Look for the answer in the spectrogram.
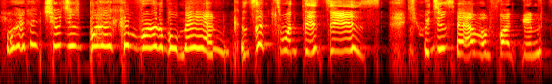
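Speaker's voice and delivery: very high, sarcastic ranting; mock the car in a squeaky exasperated voice; ridiculing dad's useless Sequoia; mocking outrage.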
